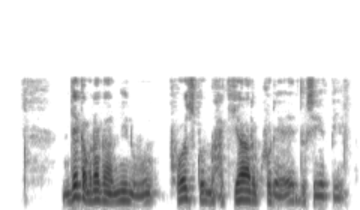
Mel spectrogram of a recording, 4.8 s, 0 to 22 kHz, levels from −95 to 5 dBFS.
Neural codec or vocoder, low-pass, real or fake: codec, 16 kHz, 16 kbps, FreqCodec, larger model; 5.4 kHz; fake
